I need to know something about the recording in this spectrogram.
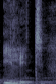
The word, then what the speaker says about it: Ilich: y es el igic se escribe pero se pronuncia ilich total en lucha libre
